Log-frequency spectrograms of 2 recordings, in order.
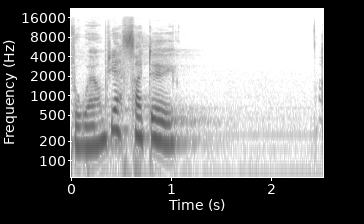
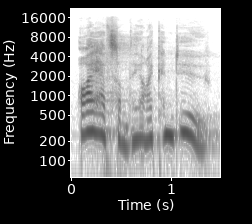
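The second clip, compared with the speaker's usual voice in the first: ordinary delivery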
